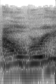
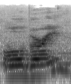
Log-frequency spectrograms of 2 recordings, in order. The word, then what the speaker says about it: Albury: Mel born its Melbourne it's not Albury it's all Barry it's not Canberra it's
